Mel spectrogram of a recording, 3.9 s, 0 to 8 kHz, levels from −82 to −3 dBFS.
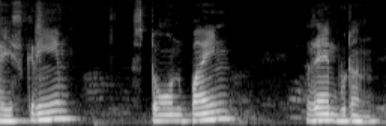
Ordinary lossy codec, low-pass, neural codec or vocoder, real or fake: none; none; none; real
